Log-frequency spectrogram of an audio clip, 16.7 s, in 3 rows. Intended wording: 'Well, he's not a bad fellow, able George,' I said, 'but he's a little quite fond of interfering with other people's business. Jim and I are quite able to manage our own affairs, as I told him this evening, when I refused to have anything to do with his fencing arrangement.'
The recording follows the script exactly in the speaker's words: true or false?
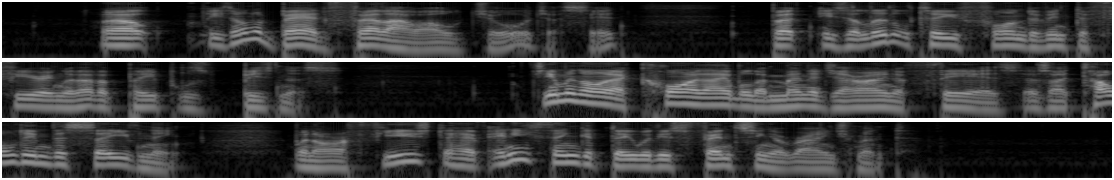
false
